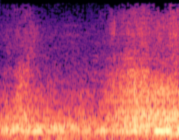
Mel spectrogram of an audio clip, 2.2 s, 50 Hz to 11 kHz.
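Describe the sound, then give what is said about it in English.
A Dodge Hellcat pace car leads a field of race cars around the track before qualifying for the Atlantic Cat 250. The engines make a steady, droning roar that grows slightly louder toward the end. “As the Dodge Hellcat of Alan Curry is the pace car. He'll bring him around a couple times.”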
